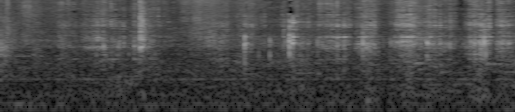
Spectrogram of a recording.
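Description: Irregular metal clicks and scraping as a donkey pump's pulley wheel is turned by hand to work the crank set (piston) out of its cylinder.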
